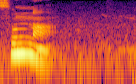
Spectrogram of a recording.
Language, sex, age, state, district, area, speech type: Telugu, female, 18-30, Andhra Pradesh, West Godavari, rural, read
